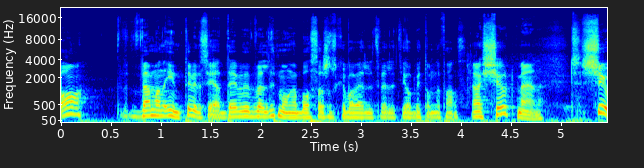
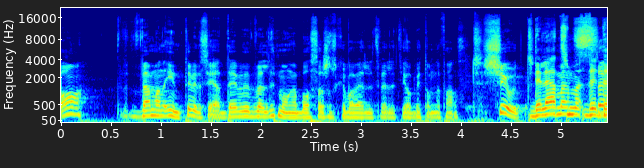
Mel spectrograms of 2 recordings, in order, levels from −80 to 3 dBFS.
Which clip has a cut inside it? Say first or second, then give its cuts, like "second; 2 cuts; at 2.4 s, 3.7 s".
second; 1 cut; at 4.0 s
